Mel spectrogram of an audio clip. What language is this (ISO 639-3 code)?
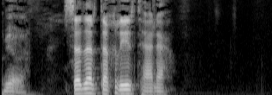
xka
